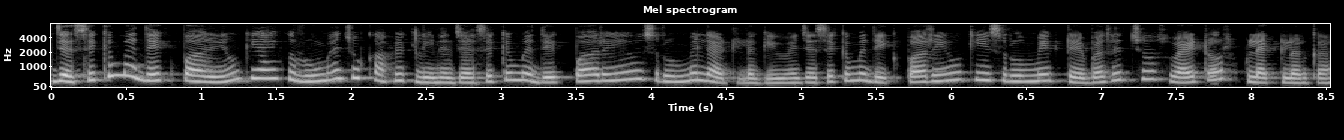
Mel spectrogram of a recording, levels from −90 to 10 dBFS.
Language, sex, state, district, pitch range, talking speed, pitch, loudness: Hindi, female, Bihar, Katihar, 235-335 Hz, 350 wpm, 285 Hz, -20 LUFS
